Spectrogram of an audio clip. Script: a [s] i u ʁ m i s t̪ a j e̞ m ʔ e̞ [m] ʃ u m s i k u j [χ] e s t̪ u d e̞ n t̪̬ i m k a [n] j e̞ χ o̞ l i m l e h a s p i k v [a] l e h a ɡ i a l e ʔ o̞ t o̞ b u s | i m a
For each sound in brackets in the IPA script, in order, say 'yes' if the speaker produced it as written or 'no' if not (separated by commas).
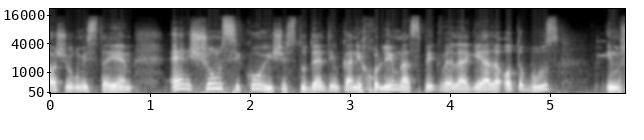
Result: no, no, no, yes, no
